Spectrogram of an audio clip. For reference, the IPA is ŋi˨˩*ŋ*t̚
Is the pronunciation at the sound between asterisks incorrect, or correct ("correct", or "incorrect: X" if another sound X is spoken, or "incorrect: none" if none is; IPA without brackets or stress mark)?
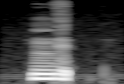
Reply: incorrect: none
